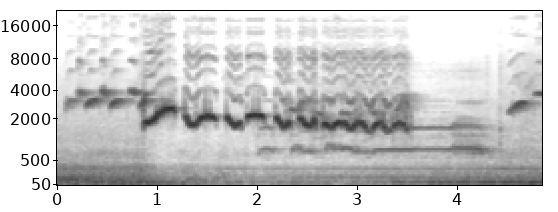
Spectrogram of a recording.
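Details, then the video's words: Orange-headed thrush, used to set other birds singing: soft high whistles, then a strong series of rolling, wavering whistled notes with a lower humming tone beneath, fading out. "ANIS MERAH Gacor Untuk Memancing Burung Jadi NGeplong Bahkan Teler"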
